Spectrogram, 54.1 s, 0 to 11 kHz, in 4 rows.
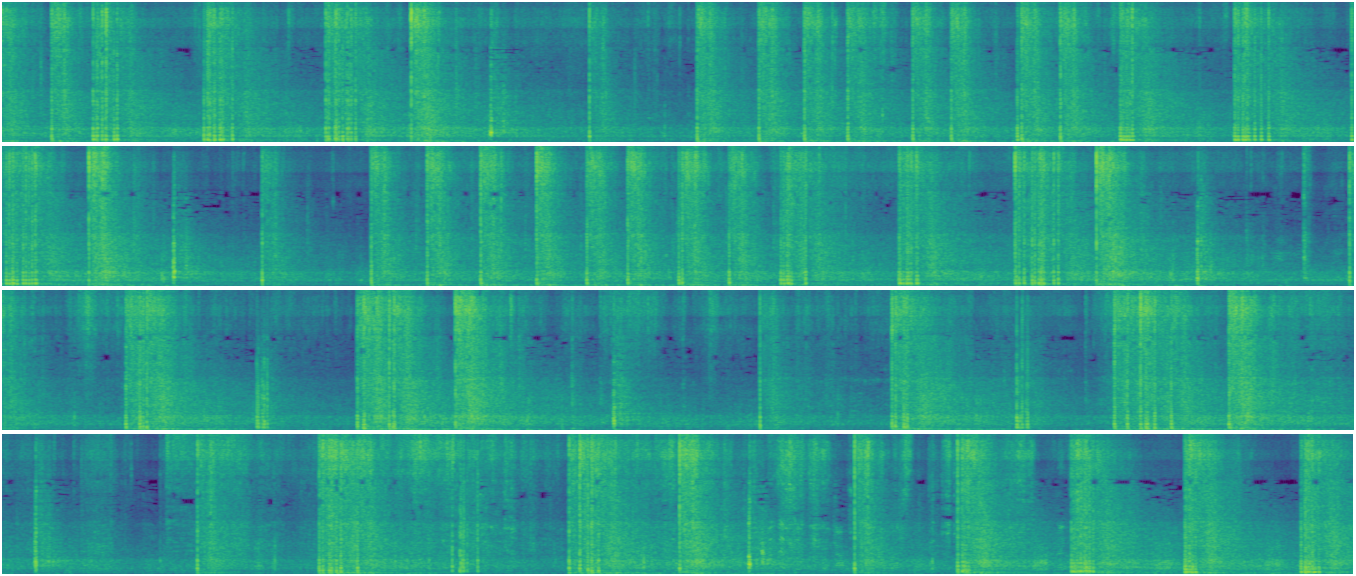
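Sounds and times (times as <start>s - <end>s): fireworks exploding with loud bangs: 0.0s - 54.0s.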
